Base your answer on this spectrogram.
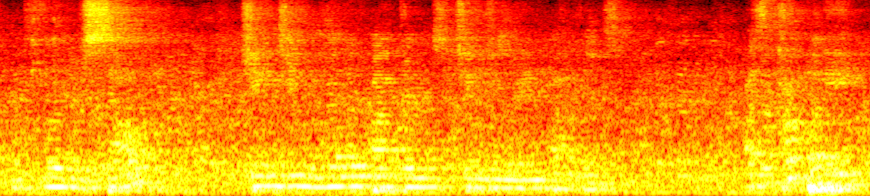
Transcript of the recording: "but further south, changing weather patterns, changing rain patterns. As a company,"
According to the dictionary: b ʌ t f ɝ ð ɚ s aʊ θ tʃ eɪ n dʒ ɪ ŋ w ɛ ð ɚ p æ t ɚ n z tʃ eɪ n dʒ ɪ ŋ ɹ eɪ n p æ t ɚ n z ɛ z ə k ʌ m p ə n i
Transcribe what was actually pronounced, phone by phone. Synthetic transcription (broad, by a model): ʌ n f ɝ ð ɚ s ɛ f tʃ eɪ n dʒ ɪ ŋ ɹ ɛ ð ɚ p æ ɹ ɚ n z tʃ eɪ n dʒ ɪ ŋ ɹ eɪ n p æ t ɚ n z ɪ z ə k ʌ m p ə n i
